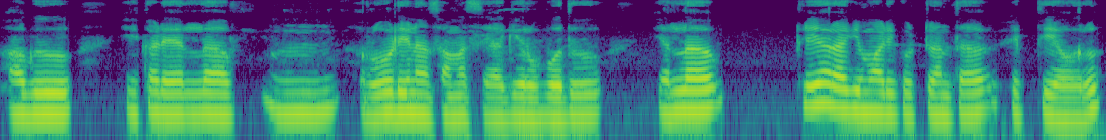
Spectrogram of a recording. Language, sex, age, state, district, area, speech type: Kannada, male, 30-45, Karnataka, Udupi, rural, spontaneous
